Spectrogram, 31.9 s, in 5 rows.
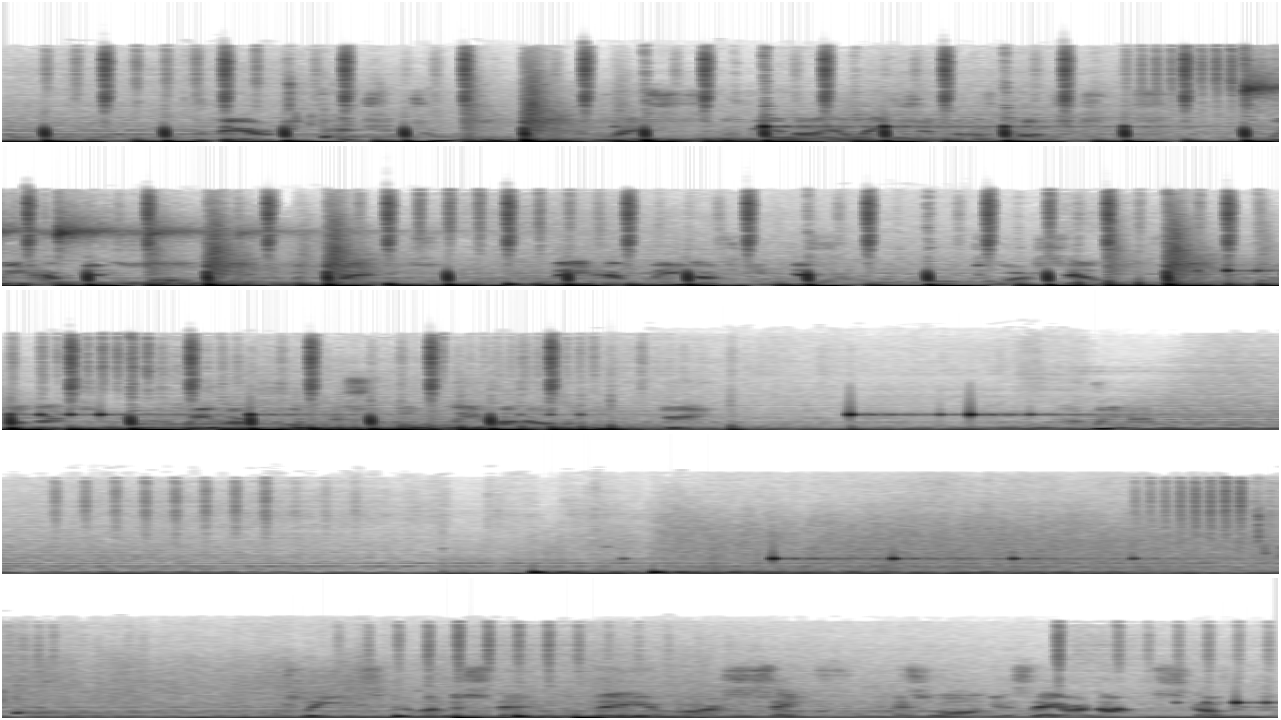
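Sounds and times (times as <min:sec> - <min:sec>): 
raindrops: 0:00.0 - 0:17.2, 0:21.3 - 0:29.2.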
